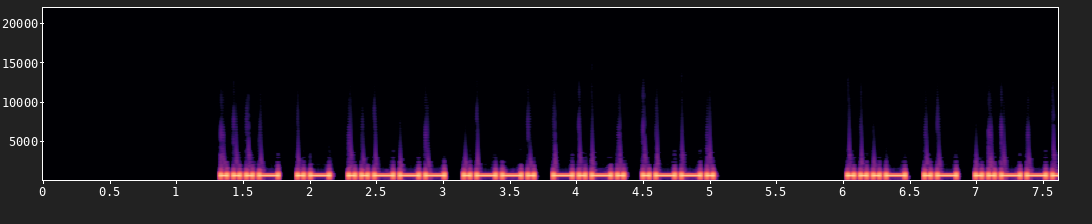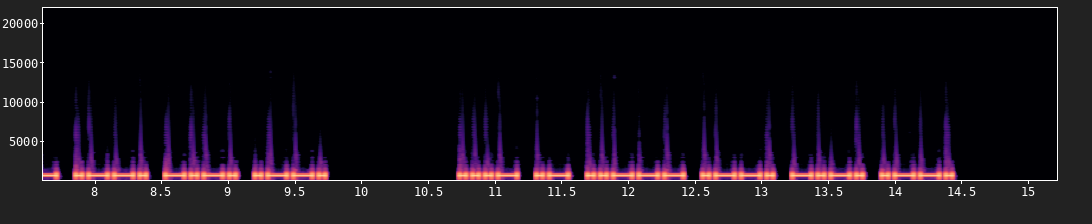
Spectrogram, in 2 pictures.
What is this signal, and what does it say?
Morse code, heard as a keyed tone, about 25 wpm, 700 Hz. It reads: VA2PCP VA2PCP VA2PCP
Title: DXCC-100 Call Signs - 6 Characters - Repeated 3x - 25wpm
